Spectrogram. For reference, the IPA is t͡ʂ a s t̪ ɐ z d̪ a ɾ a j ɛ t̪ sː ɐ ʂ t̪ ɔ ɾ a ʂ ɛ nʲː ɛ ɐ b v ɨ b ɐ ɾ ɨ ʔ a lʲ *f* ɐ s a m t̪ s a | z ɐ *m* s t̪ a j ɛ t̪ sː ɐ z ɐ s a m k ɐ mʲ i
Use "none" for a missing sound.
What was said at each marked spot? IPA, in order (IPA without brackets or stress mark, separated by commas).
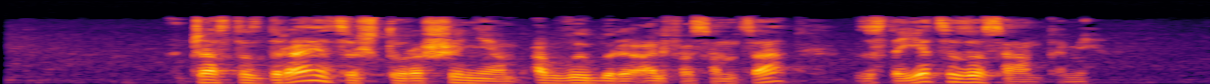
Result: f, none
